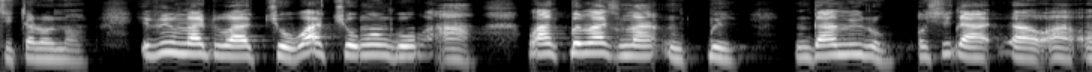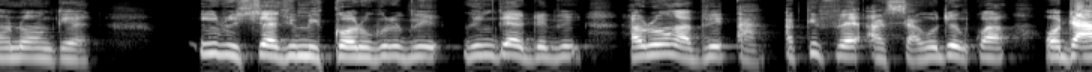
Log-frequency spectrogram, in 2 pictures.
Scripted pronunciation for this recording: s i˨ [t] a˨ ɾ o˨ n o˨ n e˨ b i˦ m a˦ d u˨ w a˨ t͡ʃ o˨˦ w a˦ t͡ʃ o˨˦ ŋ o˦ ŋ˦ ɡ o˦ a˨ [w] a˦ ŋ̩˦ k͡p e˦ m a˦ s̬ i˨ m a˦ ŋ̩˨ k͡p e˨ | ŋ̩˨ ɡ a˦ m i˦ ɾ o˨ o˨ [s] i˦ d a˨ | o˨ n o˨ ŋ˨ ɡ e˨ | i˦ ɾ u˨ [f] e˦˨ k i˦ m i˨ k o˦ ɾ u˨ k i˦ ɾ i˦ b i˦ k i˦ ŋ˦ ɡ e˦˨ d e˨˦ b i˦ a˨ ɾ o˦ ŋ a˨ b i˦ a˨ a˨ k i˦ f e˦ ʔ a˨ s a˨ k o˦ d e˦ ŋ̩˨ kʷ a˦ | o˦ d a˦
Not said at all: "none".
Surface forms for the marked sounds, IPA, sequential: t, w, s, s

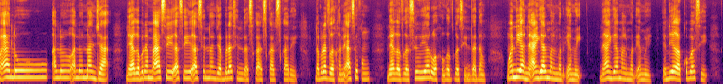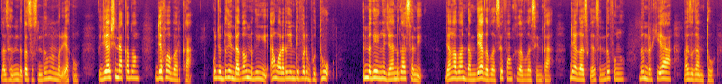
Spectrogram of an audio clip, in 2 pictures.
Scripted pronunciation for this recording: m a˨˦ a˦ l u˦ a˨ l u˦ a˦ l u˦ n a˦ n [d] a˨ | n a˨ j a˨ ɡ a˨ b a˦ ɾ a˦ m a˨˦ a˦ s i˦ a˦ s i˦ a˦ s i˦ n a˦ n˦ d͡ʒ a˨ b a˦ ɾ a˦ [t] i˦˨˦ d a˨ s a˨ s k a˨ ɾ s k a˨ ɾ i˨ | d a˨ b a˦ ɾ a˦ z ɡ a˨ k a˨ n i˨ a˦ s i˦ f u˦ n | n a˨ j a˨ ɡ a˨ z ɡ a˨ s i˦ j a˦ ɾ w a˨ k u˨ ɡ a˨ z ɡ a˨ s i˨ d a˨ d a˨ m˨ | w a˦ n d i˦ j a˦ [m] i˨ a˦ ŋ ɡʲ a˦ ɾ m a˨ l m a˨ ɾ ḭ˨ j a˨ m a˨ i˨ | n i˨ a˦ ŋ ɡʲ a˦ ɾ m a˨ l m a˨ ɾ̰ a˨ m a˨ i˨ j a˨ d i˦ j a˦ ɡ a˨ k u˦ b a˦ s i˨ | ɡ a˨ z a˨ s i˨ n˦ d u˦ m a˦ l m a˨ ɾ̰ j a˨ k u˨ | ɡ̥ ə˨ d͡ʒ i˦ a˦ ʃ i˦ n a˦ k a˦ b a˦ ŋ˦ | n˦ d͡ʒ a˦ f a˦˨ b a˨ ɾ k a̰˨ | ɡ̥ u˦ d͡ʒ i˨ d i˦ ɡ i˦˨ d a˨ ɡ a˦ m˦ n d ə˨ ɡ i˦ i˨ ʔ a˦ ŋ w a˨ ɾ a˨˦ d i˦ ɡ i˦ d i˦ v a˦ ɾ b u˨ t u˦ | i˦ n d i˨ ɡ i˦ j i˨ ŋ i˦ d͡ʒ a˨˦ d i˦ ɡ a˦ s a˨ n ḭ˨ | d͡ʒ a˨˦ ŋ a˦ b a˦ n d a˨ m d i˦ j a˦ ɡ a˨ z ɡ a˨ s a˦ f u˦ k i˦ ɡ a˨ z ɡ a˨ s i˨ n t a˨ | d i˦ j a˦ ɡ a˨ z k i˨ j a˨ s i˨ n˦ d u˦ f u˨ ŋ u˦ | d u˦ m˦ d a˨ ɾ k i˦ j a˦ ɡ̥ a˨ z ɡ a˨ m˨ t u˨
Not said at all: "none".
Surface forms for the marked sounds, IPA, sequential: d͡ʒ, s, n

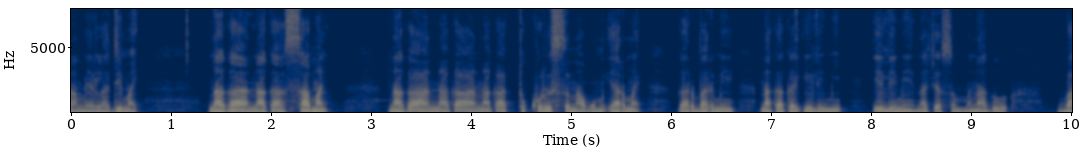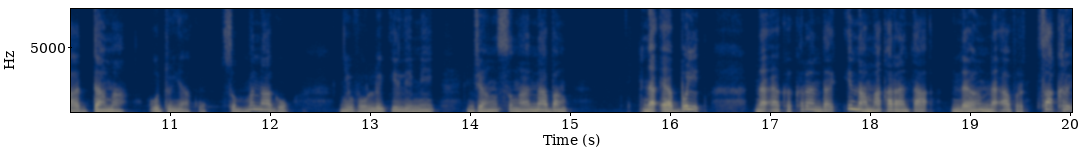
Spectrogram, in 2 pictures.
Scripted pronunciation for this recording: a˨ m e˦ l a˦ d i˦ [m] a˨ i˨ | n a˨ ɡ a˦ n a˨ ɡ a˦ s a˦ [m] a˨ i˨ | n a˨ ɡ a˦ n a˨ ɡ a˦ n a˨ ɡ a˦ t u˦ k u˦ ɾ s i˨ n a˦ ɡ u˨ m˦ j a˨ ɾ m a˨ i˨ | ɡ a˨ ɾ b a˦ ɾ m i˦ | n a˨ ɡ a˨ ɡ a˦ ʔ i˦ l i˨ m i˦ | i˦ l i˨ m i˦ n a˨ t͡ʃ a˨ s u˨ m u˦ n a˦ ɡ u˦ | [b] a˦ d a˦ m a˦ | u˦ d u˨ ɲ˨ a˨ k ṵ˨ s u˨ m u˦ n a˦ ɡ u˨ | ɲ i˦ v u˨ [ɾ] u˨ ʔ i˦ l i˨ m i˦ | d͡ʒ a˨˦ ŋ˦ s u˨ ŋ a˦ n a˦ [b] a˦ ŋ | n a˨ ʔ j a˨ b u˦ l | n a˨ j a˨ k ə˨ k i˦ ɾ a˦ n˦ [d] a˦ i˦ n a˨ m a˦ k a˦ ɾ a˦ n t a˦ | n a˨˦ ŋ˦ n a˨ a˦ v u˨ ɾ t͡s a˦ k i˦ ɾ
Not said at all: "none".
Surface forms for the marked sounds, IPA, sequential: m, m, b, l, b, d

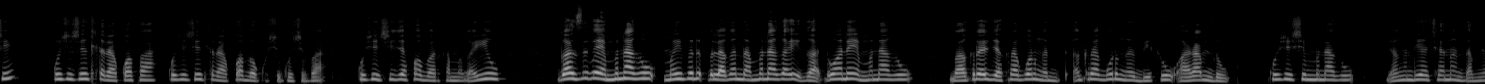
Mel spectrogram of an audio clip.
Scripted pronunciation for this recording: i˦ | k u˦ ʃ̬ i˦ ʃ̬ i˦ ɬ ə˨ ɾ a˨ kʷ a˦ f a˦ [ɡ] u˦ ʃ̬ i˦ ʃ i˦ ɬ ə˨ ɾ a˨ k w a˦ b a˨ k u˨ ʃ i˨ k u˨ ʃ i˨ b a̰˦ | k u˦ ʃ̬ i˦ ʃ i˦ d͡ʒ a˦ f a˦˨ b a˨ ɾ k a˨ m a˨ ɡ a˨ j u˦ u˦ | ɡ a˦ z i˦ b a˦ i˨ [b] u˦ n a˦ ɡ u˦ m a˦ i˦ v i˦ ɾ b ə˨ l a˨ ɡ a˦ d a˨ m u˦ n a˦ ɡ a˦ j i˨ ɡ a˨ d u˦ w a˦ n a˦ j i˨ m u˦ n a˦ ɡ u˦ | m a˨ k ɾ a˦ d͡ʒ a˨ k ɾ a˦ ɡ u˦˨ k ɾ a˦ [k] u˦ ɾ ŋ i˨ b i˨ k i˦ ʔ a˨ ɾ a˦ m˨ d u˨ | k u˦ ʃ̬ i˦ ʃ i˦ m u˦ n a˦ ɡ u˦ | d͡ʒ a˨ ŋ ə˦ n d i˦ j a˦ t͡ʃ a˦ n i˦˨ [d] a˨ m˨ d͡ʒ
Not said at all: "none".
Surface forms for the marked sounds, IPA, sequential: k, m, ɡ, d

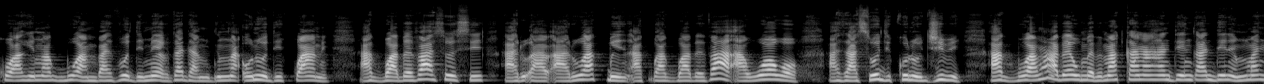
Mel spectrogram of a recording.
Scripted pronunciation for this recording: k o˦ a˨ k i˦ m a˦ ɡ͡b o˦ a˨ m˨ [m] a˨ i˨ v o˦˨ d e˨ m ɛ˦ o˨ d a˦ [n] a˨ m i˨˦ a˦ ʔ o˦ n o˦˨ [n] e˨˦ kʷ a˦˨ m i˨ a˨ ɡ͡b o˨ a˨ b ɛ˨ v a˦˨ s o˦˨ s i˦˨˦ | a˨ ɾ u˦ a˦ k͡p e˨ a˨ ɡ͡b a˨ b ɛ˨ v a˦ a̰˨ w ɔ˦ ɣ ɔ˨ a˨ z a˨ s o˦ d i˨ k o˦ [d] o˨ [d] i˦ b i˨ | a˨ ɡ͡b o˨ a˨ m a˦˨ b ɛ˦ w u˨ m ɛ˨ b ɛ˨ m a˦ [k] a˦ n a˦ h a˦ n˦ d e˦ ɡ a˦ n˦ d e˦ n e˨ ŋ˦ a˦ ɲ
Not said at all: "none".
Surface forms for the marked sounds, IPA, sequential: b, d, d, n, d͡ʒ, k

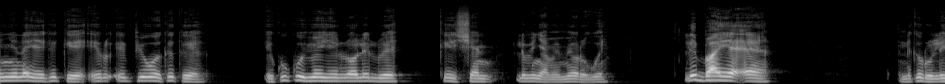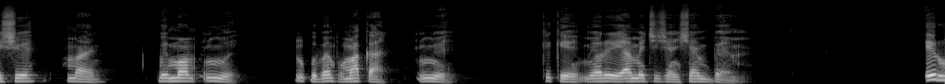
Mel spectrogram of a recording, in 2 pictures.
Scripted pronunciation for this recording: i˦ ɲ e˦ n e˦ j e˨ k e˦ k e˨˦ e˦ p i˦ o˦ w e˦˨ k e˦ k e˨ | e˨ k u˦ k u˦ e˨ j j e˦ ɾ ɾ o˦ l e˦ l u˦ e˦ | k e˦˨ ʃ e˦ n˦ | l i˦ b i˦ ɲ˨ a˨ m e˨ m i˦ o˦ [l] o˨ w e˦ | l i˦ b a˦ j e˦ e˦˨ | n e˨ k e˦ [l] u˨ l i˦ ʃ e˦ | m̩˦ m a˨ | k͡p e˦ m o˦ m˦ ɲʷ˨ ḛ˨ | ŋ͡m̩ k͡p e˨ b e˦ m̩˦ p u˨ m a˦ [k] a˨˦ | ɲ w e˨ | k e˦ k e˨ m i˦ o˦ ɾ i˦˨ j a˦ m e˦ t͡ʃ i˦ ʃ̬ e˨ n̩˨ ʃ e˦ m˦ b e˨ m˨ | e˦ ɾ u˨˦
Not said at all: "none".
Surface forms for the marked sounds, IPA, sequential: ɾ, ɾ, k

